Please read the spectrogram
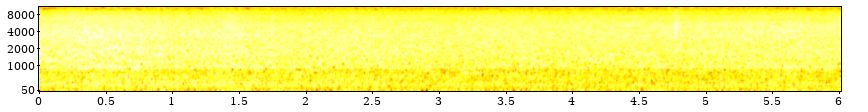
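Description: Small waves breaking and washing up a sandy beach, a steady rushing noise.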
